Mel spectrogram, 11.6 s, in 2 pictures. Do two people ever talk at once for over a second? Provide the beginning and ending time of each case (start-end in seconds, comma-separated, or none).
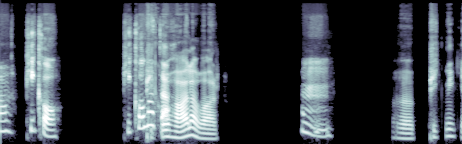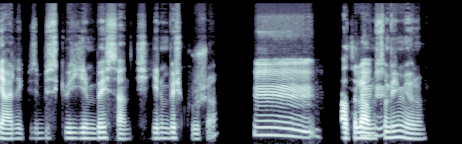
none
